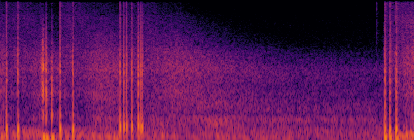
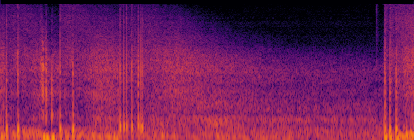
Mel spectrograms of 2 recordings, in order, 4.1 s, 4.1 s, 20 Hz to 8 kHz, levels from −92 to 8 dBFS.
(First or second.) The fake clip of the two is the second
